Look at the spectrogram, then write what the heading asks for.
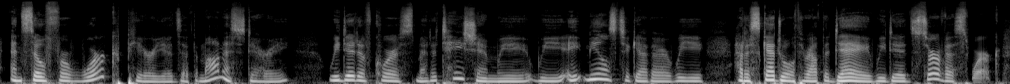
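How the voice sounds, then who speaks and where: A middle-aged coach telling personal stories to camera in a conversational, expressive and deliberate way, with dramatic pauses and repetition. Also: mid-range voice, no room sound, studio quality. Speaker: emotional resilience coach and show host.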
